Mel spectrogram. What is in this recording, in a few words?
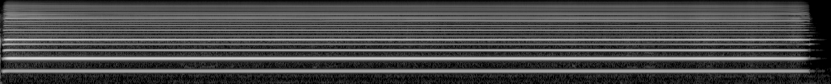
Loud Attack Sustain Eb2, Harmonica; Zero G - Harmonica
